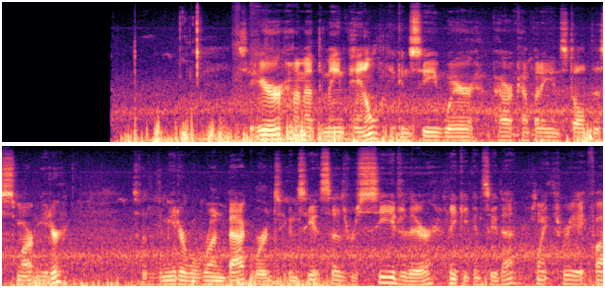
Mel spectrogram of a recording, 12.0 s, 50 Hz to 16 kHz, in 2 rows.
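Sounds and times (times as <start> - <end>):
low rumble: 1.2 - 9.5.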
